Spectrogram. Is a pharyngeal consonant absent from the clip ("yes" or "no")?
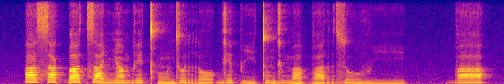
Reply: yes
